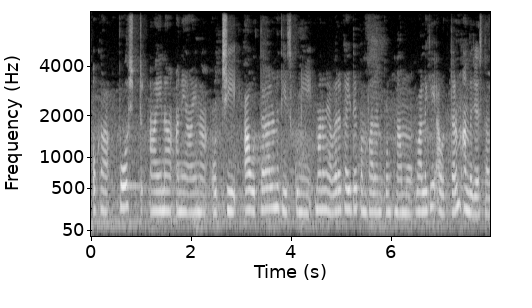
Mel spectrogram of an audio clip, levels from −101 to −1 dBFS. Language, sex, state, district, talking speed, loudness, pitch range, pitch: Telugu, female, Andhra Pradesh, Guntur, 65 wpm, -18 LUFS, 220-240 Hz, 225 Hz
